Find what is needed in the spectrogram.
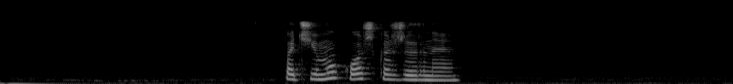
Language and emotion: Russian, neutral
